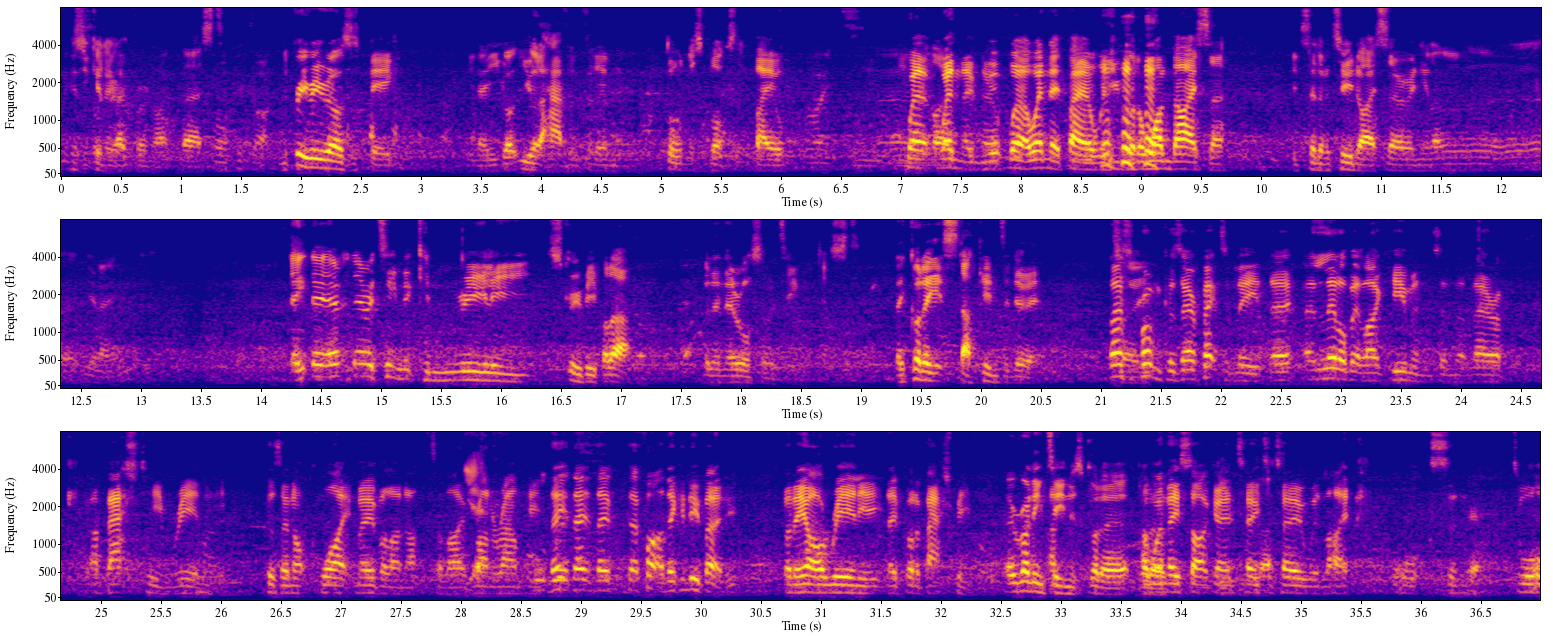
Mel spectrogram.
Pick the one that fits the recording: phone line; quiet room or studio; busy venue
busy venue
